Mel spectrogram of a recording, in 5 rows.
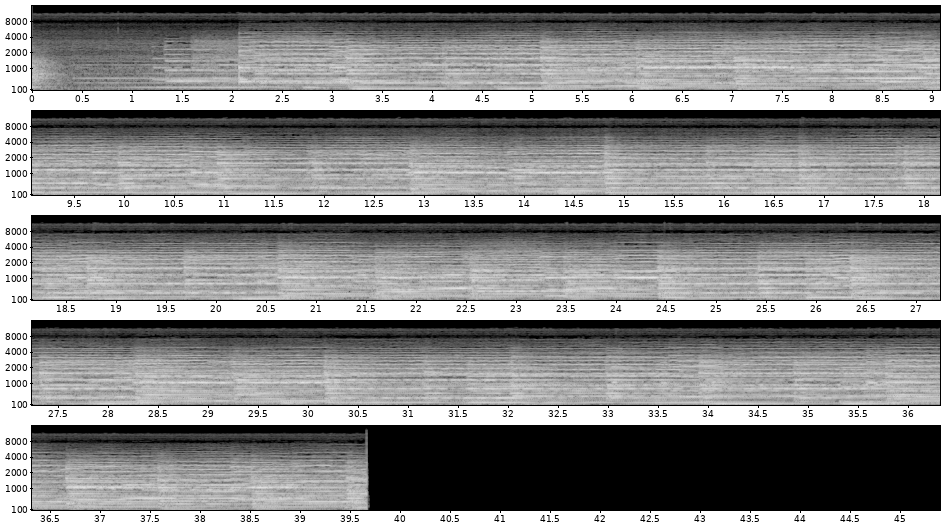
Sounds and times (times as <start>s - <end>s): Music: 0.0s - 39.7s.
